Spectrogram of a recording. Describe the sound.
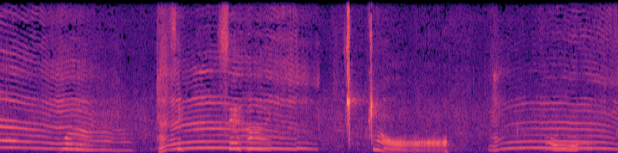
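A cat meows repeatedly in long, drawn-out, wavering cries, fairly loud, with a person speaking briefly between the meows.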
